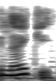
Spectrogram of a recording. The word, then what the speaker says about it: Nike: or should we say Nike 50 years after founding the company he finally confirmed Nike two syllables make your favorite peanut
